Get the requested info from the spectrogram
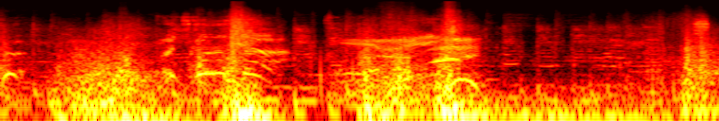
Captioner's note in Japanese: うめき声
